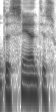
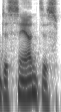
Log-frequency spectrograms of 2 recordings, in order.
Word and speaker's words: DeSantis: interesting I'm gonna also a few years ago Ron DeSantis pronounced his name Ron DeSantis which I find strange to change how you say your name at age 40.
